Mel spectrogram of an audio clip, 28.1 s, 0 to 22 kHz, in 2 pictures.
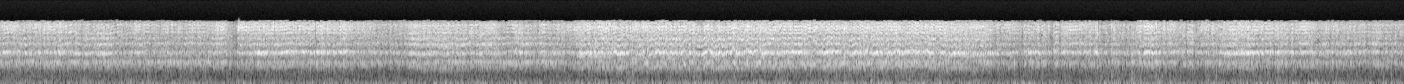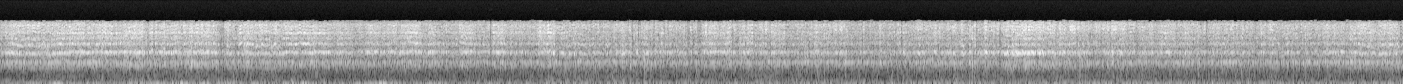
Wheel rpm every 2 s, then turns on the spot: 230, 230, 230, 200, 200, 220, 230, 230, 230, 230, 230, 230, 230, 230.
none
